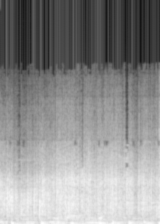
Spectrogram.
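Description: Pyrotechnic spark fountains hissing and crackling steadily, with music playing over them.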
